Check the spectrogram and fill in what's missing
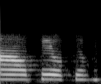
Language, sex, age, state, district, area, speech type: Tamil, female, 18-30, Tamil Nadu, Chengalpattu, urban, conversation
